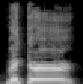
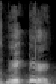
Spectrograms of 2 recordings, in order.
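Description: First: Loud, higher drawn-out yell; calling out. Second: Said in the usual way. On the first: Real, not acted. Player calling his teammate, loud high holler. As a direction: holler the name for someone far away.

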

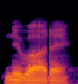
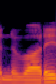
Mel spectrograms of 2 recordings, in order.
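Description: First: ਨਿਵਾਰੈ ending in an open "ai"; ਨਿਵਾਰੈ as "ni-vaa-rai", the corrected reading. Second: ਨਿਵਾਰੇ ending in a closed "ay"; ਨਿਵਾਰੇ as "ni-vaa-ray", the mistaken reading. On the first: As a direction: open up the last vowel of ਨਿਵਾਰੈ. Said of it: "ਦੁਲਾਵਾਂ ਲੱਗੀਆਂ". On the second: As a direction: end ਨਿਵਾਰੇ on a narrow e. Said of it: "ਨਹੀਂ ਪੜ੍ਹਨਾ". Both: Shown as a demonstration.

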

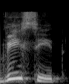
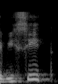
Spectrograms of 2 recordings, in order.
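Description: First: "Visit" with a stretched, stressed VI; stress on first syllable. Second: "visit" stressed on SIT; wrong final stress. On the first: Teacher correcting student, "Visit" stressed at the start. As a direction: hit VI slowly, let SIT drop in "Visit". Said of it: "Visit al inicio". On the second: Teacher rejecting a mistake, "visit" stressed at the end. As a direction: put the weight on SIT in "visit". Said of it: "Entonces no se dice visit". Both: Shown as a demonstration.

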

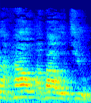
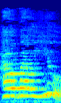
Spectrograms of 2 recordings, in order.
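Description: First: Loud, slow How about you؟ like an American film; American movie-style question. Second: Quick, high, loud "How about you؟" with a rising end; snappy American-film question; American style. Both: Shown as a demonstration. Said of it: "في الأفلام الأمريكية لا يقولون".

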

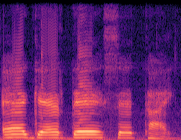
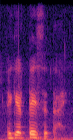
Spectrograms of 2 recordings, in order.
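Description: First: Egertesetai said very slowly, syllable by syllable; Greek word. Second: Egertesetai run together smoothly; blended word. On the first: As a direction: sound out Egertesetai carefully. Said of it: "not good at pronouncing Greek". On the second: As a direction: say Egertesetai as one flowing word. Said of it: "E, ger, te, se, tai". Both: Shown as a demonstration.

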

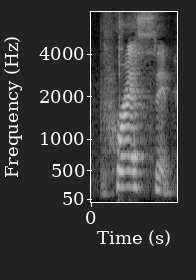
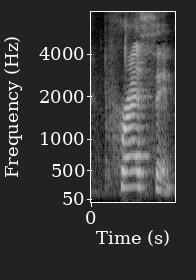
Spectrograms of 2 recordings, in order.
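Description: The two takes are said the same way.

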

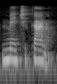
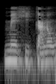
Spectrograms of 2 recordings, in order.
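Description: First: "mexicano" with ch for the x, me-chee-KA-no; old CH pronunciation. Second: "mexicano" with an h-like Spanish j, me-hee-KA-no. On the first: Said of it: "And before that, it was pronounced". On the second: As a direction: say "mexicano" with j in place of x. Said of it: "with a J". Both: Shown as a demonstration.

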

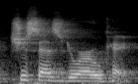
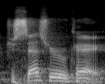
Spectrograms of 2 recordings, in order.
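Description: First: "says you are" word by word; learner's unlinked reading. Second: "says you're" blended with a j-like sound; teacher's linked reading. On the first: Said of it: "你会读成什么". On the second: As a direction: run "says you're" together in one go. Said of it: "我会读成". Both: Shown as a demonstration.

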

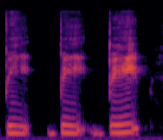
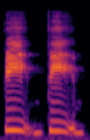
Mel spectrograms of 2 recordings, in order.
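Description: First: Beep, beep said much softer, trailing off; narrator's hushed beep, beep. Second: Beep, beep like a stuck truck calling for help; a hint of a truck horn. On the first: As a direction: tuck the beeps away quietly. Narrator retells the beeps. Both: A narrator's reading.

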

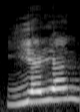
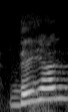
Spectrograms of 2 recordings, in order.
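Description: First: "Yeyen" said slowly and loud; wrong form. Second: "Değen" said slowly and stressed; wrong form. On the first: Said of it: "Yeyen değil". ("Yeyen" yanlış biçim, yavaş ve yüksek) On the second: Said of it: "Değen değil, diyen". ("Değen" yanlış biçim, yavaş ve vurgulu) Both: Shown as a demonstration.

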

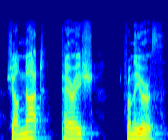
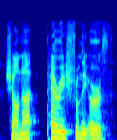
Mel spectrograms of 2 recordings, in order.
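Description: First: "not" ends on a crisp, hard T; hit the T. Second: Said in the usual way. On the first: Shown as a demonstration. Actor retaking the line for his coach, T struck hard. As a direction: bite the T of "not" before "perish". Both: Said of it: "really hit the T".

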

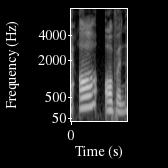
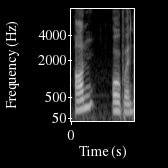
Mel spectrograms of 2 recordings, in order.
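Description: First: "a oven" with a separate drawn-out "a"; wrong article. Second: "an oven" with an n before the vowel; linking article. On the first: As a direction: leave a vowel clash between "a" and "oven". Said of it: "a oven 하지 않고". ("a oven" 모음끼리 끊어지게) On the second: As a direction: say "an" with its n leading into "oven". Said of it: "an oven 이렇게 되죠". ("an oven" n 소리 넣어서) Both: Shown as a demonstration.

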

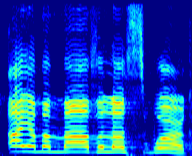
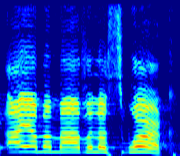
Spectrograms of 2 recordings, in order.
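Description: First: I am a marvelous work, declared with conviction; confident affirmation, stress on I; say it like you mean it. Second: Congregation repeats. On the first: Shown as a demonstration. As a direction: proclaim it as if you mean every word. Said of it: "Say it like you mean it". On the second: Real, not acted.

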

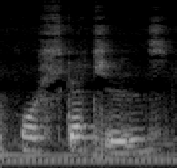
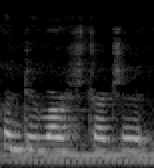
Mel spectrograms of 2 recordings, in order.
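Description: First: "sketches" said correctly after the slip; fixing the word, clearly "sketches"; corrected word. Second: Says "stretches" by mistake instead of "sketches"; tongue slip, "stretches" said for "sketches". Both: Real, not acted.

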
